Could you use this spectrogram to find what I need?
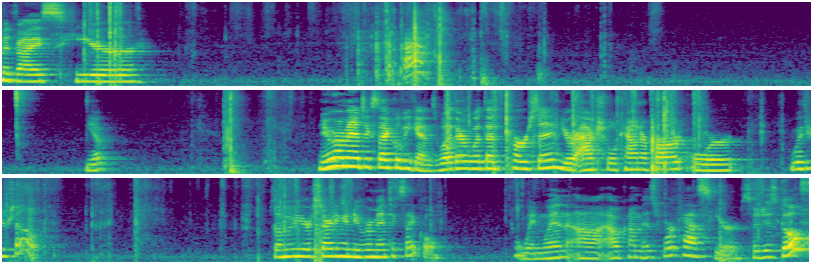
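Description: A woman speaks calmly and closely into a microphone, with pauses.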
